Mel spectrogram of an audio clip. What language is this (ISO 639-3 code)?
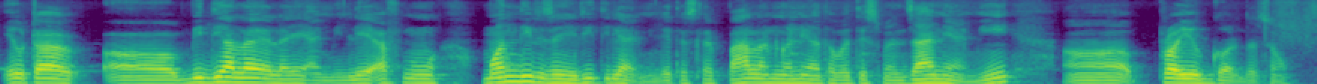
nep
